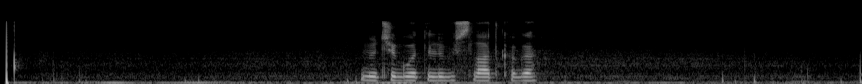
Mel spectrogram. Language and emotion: Russian, neutral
